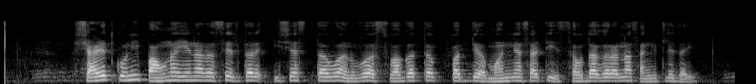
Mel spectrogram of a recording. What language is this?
Marathi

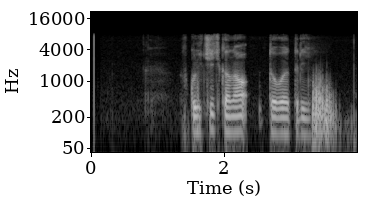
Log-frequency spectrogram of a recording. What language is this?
Russian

